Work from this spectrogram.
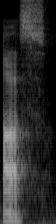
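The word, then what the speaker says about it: аз: So the letter A wasn't really called A, it was called Azu. Or with the correct modern Russian pronunciation, As, meaning I.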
